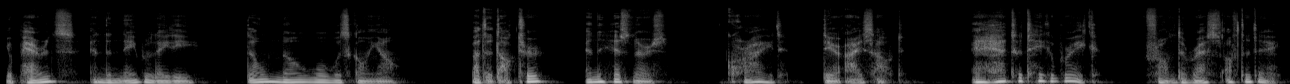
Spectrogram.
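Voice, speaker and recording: A man with a very low, husky, breathy voice tells a relaxing second-person story ASMR-style, at times sinking nearly to a whisper. His delivery is expressive yet gentle and deliberate, with pauses between short phrases.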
